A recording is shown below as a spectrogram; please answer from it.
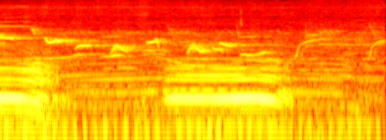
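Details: Cows walking along a road in search of food; two steady, level moos, the first short and falling away, the second held for about half a second, over faint high chirping and a low pulsing background.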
